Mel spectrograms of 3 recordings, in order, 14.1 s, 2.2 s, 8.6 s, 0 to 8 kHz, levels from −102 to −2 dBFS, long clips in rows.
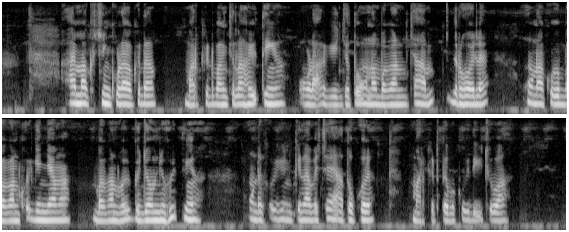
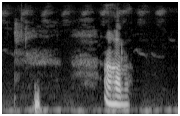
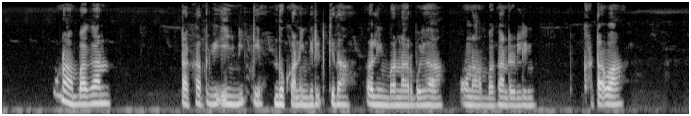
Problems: background sounds at intervals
